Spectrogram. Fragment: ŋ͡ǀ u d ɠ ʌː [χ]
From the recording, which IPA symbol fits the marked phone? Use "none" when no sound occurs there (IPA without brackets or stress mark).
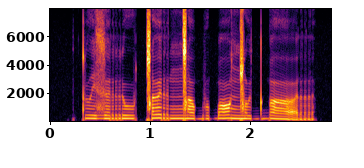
r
